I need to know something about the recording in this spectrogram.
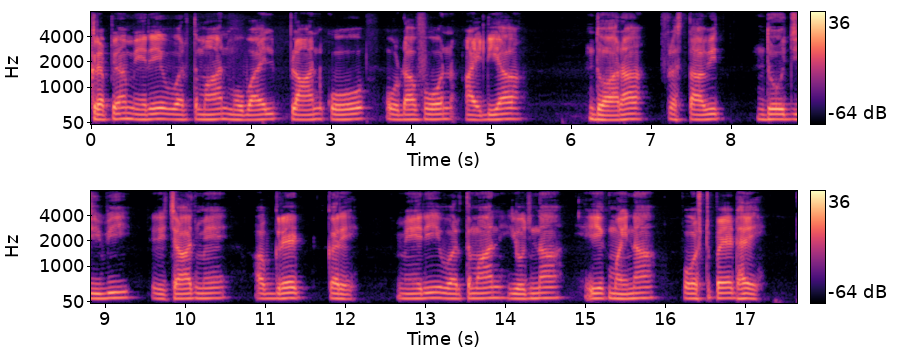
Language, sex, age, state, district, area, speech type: Hindi, male, 30-45, Madhya Pradesh, Seoni, rural, read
